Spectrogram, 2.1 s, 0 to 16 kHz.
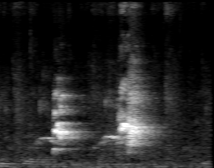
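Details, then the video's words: Javan myna in the morning, its harsh song used to provoke caged mynas into answering; two short broad raspy bursts half a second apart, quiet background. "pancingan burung jalak kebo 100% nyaut"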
